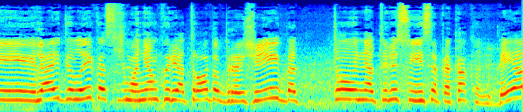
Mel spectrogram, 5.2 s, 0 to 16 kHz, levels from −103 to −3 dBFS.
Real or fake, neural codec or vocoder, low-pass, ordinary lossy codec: fake; codec, 44.1 kHz, 3.4 kbps, Pupu-Codec; 14.4 kHz; MP3, 64 kbps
